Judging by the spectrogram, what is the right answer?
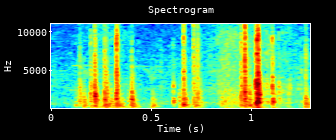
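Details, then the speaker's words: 1991 Ford Probe V6, 5-speed, 129,000 miles: short scratchy rubbing bursts as the steering wheel turns, tight at one spot where the rim binds on the left dash. A rub mark is visible; the plastics possibly expanded over time. "he says uh he has a tight spot in a steering wheel it's smooth and then tight it's sounds like something's rubbing on the dash"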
